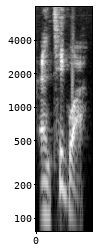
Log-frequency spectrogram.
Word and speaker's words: Antigua: the I've inventing de Antigua that said it wrong oh and t and y antigua there we go antigua antigua where we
